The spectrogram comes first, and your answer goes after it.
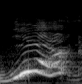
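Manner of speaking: very high, loud mock shriek; shocked disbelief. British government hearing talk of war, shocked. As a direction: squawk it in alarmed disbelief.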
